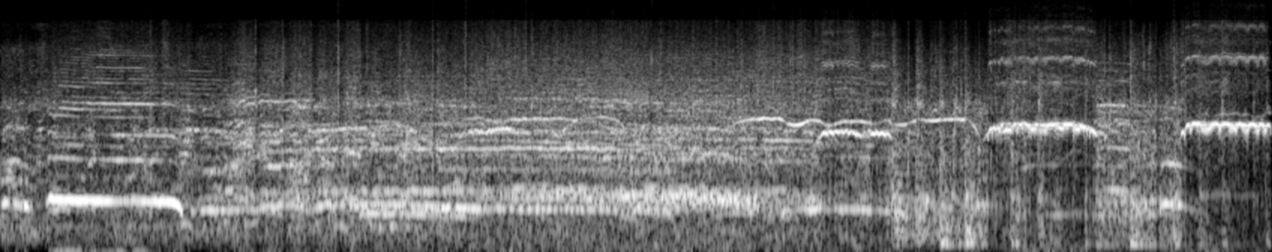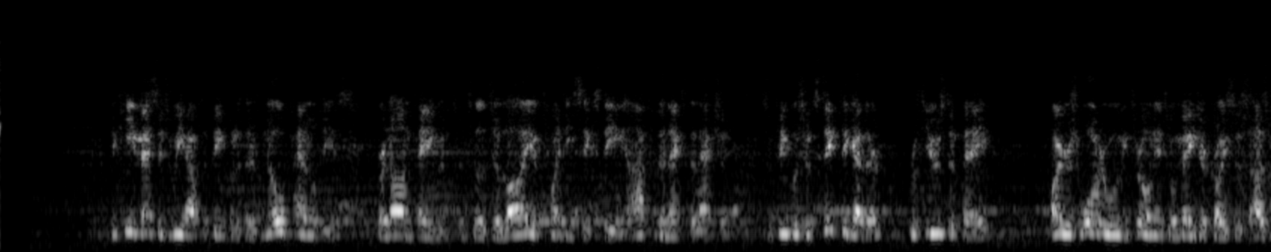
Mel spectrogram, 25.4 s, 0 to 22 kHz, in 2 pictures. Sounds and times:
Outside, urban or manmade: 0.0s - 25.4s.

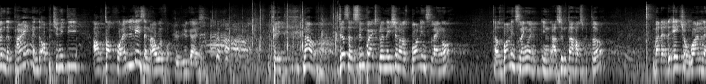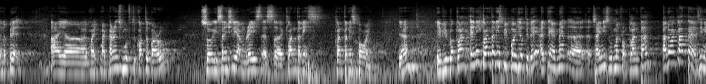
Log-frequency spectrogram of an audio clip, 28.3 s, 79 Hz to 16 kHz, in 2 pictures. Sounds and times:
Male speech, man speaking: 0.0s - 4.2s, 5.4s - 9.1s, 9.9s - 12.1s, 13.0s - 17.6s, 18.2s - 28.2s
Narration, monologue: 0.0s - 28.2s.

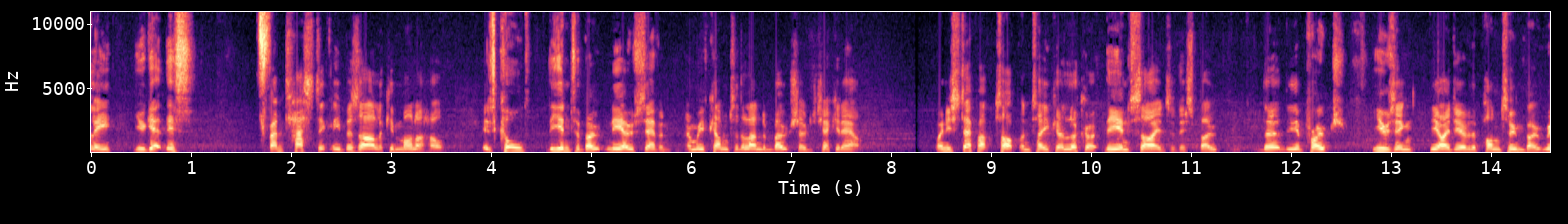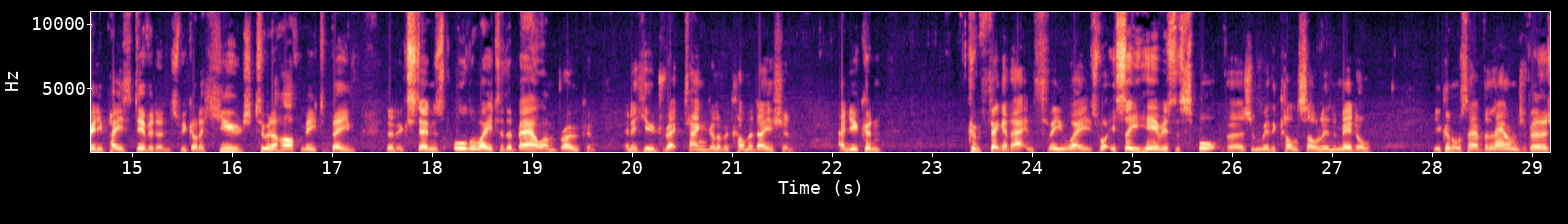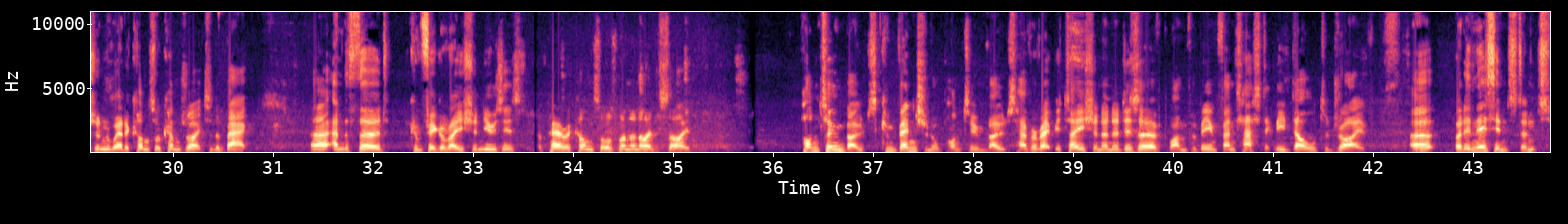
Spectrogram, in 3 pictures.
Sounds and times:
Speech: 0.0s - 1.0s, 1.7s - 7.7s, 8.4s - 22.5s, 23.4s - 27.4s, 28.0s - 30.8s, 31.4s - 35.7s, 36.3s - 43.7s.

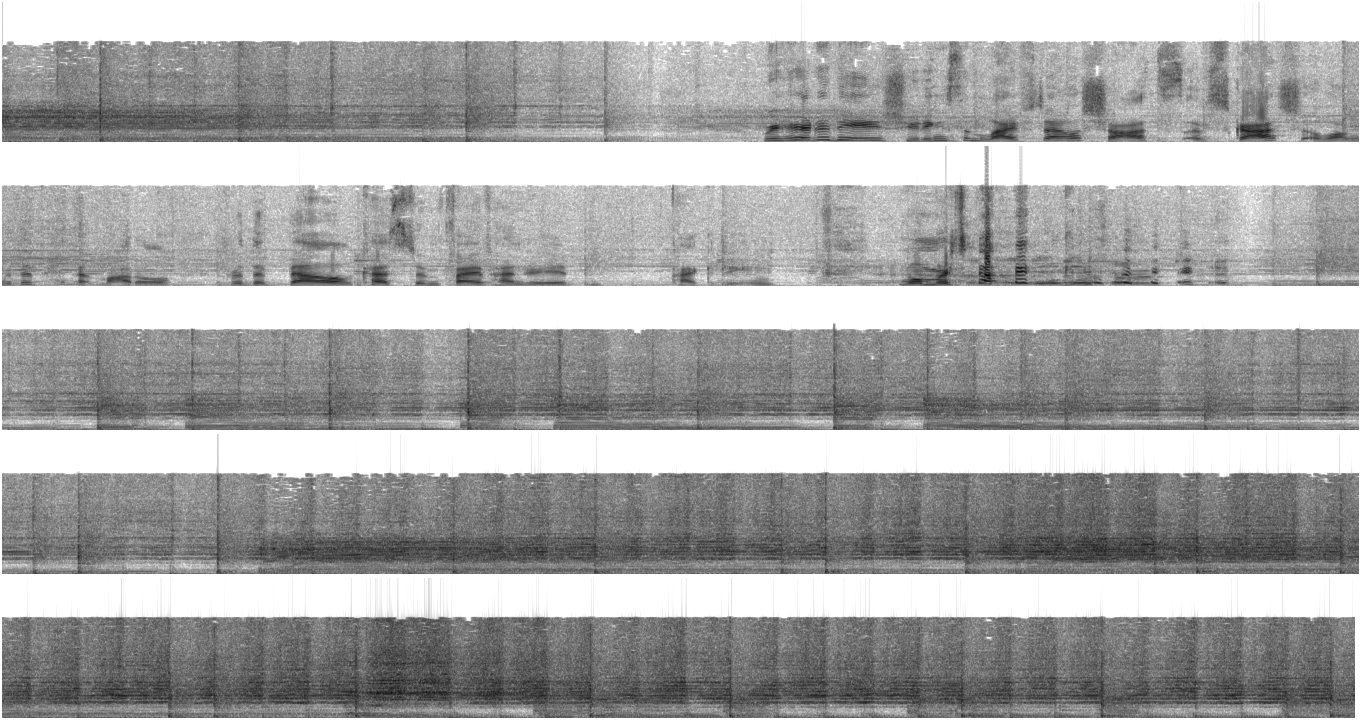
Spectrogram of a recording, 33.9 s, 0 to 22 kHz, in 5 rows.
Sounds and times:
Music: 0.0s - 33.9s.

